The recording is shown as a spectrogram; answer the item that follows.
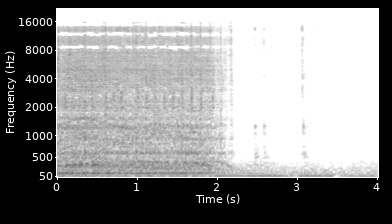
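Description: Singer sewing machine running steadily as it stitches a seam, stopping about two seconds in. One light click follows about a second later.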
